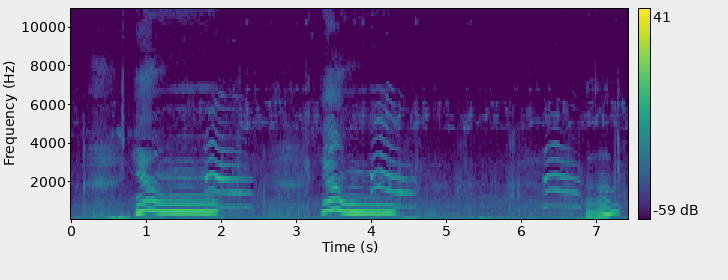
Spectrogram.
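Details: Pet cat described as a very dog-like cat. It gives three drawn-out tonal meows, each rising briefly and then holding a long level note, spaced about two to three seconds apart. Faint low rumble runs in the background.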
